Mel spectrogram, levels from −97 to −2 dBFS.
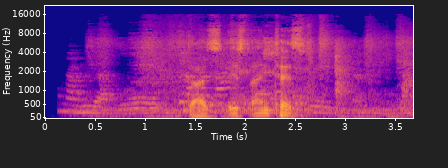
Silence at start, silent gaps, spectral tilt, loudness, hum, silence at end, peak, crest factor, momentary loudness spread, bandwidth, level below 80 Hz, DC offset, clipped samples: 0.15 s; none; -3 dB/octave; -27 LUFS; none; 0 s; -6 dBFS; 24 dB; 17 LU; 16.5 kHz; -46 dBFS; under 0.1%; under 0.1%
